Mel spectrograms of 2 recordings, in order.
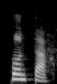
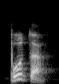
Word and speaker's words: puta: Punta. Punta. Puta. Puta. Puta. Yeah. Whore. Oh. Pero ya say with attitude. Puta. Puta! Puta. There you go.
